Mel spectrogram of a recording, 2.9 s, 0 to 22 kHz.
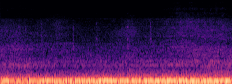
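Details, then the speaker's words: Dodge Charger SRT8 392 V8 accelerating hard on the road after an exhaust leak hole was patched; deep, steady rumble with no hiss or ticking, leak noise gone, pulling much harder; exhaust sealed, healthy. "Like, I'm gonna give y'all a little pull, cause a lot of y'all might think I might be lying or something. But this bitch is snatching though."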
